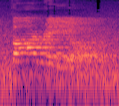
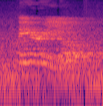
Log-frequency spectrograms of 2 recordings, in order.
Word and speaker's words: Pharaoh: For example, the word Pharaoh. Pharaoh of Egypt, right? We use 2 syllables. But if you look it up, it's actually Pharaoh. Pharaoh. Actually 3 syllables.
